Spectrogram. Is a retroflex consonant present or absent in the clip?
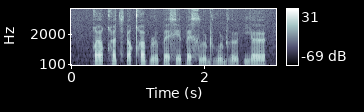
present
